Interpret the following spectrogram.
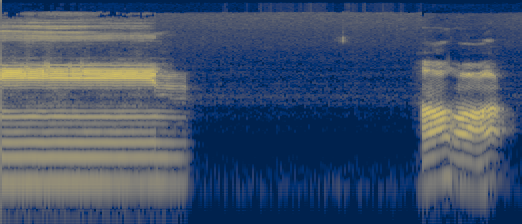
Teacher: then after that Ra read in heavy sound due to Fatha sign on the Ra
